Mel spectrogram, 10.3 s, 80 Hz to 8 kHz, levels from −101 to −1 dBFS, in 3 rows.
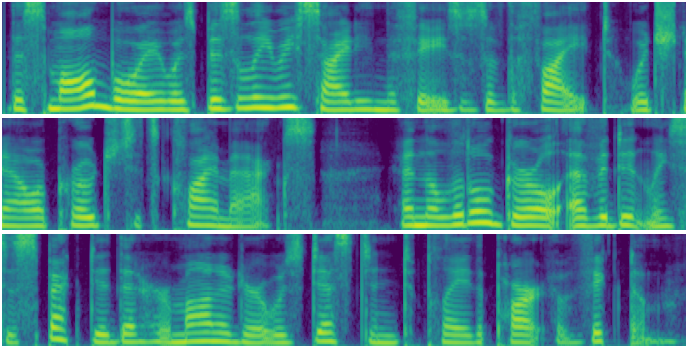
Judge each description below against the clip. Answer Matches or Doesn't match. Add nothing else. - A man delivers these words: Doesn't match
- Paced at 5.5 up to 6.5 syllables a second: Doesn't match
